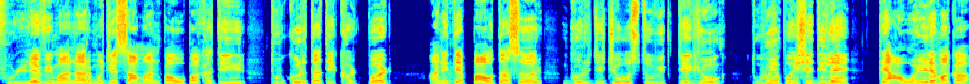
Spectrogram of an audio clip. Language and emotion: Goan Konkani, happy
